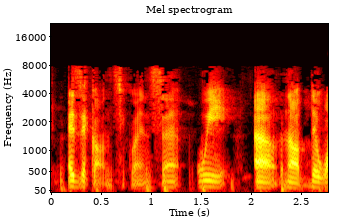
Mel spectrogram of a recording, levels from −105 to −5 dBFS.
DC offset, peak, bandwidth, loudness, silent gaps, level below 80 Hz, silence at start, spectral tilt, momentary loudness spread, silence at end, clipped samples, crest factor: under 0.1%; -6 dBFS; 8.2 kHz; -29 LUFS; none; -54 dBFS; 0.1 s; -3.5 dB/octave; 14 LU; 0 s; under 0.1%; 24 dB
